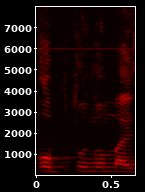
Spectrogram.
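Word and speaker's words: ὀπτάνομαι: Ça se prononce optonomai.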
